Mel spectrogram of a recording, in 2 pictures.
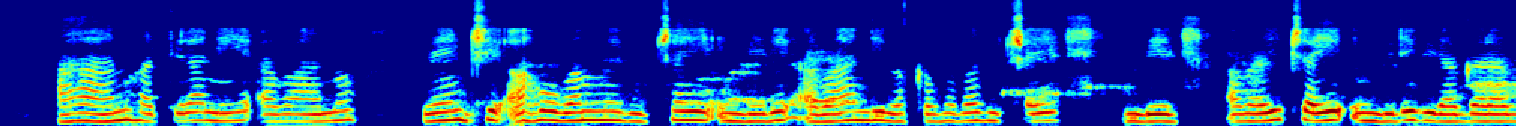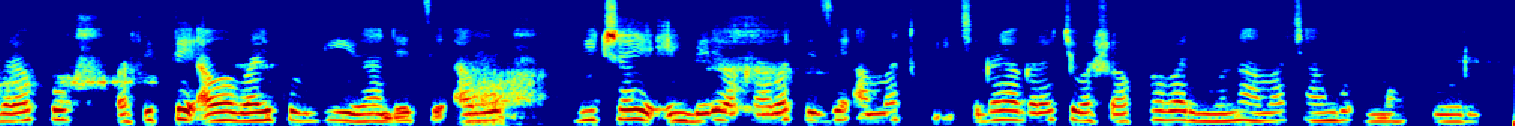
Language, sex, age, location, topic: Kinyarwanda, female, 18-24, Kigali, health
